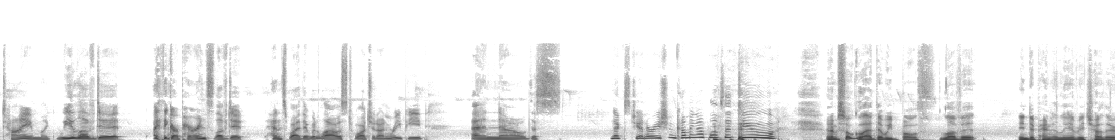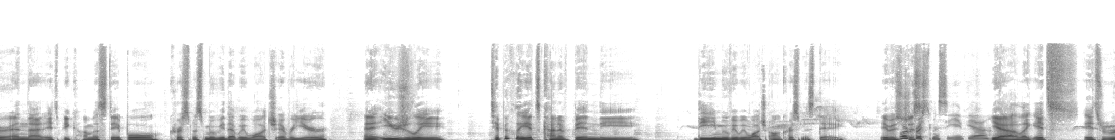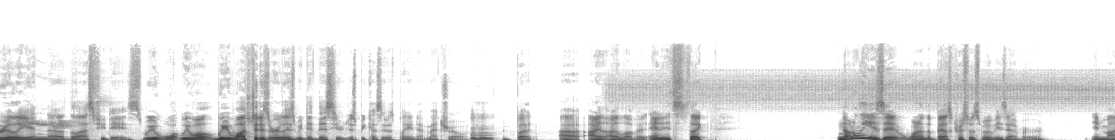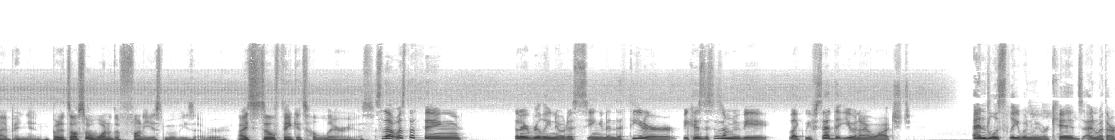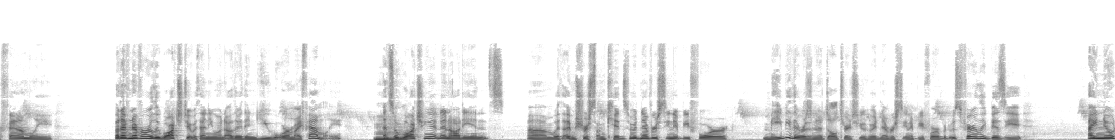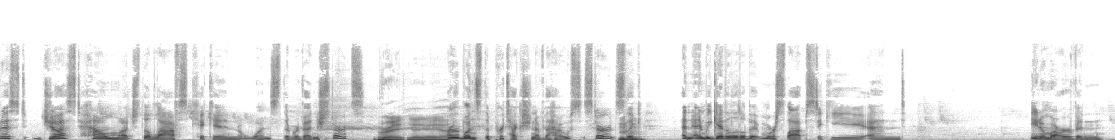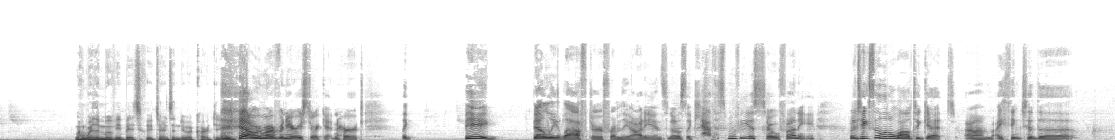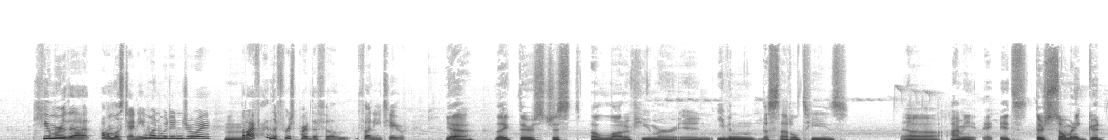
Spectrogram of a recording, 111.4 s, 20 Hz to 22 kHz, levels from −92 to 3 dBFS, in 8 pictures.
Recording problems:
animal sounds; faint; throughout; 30 dB below the speech

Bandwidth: 15 kHz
